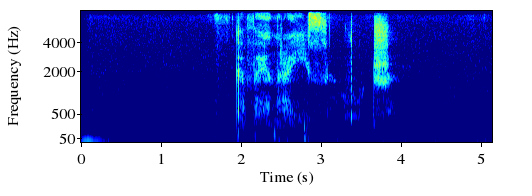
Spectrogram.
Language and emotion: Russian, neutral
